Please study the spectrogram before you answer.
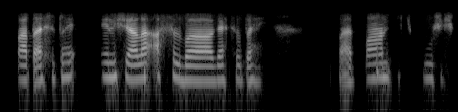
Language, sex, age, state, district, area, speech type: Kashmiri, female, 45-60, Jammu and Kashmir, Ganderbal, rural, conversation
